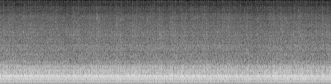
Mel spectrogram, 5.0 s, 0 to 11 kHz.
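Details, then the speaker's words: 1996 Jeep Cherokee XJ 4x4 bought from a police impound, idling after starting by jumping the starter because of an ignition fault. Steady idle with a rough, puffing edge over the low rumble: sounds like a pretty bad exhaust manifold leak. "obviously it sounds like it's got a pretty bad manifold lead"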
